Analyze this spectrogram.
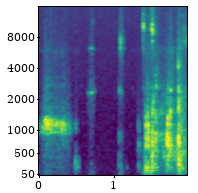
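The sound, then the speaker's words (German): A quick sip of tea, a few faint mouth clicks and a breath followed by a short, soft slurp and swallow, quiet and brief. “lass mich schnell ein Schlückchen Tee trinken.”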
